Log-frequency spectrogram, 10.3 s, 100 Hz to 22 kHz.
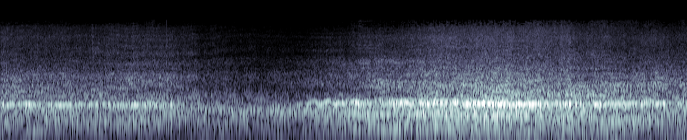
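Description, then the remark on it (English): A dense, continuous roar of 24 pro stock race car engines at the green flag of the Ron McGilvery 150, dipping slightly before swelling louder as the pack thunders down into turns one and two, side by side. No one speaks. “They thunder down into turn one and two, still side by side.”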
